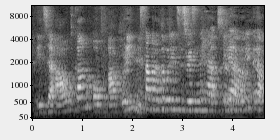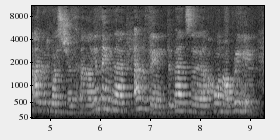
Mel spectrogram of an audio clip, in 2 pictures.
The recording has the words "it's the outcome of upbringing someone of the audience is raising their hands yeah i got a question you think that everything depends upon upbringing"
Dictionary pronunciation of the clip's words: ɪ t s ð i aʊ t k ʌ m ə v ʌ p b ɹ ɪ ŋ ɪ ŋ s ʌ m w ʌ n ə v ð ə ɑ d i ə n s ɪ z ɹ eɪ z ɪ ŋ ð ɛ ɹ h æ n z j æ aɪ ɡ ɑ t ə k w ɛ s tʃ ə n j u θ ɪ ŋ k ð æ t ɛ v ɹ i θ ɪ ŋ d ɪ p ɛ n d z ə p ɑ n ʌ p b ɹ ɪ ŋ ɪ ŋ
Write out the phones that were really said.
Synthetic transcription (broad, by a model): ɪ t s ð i aʊ t k ʌ m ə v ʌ b ɹ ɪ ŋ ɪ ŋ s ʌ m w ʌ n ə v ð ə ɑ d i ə s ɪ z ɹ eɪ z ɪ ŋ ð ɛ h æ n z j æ aɪ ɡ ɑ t k w ɛ s tʃ ə n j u θ ɪ ŋ k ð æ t ɛ v ɹ i θ ɪ ŋ d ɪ p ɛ n d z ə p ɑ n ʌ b ɹ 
